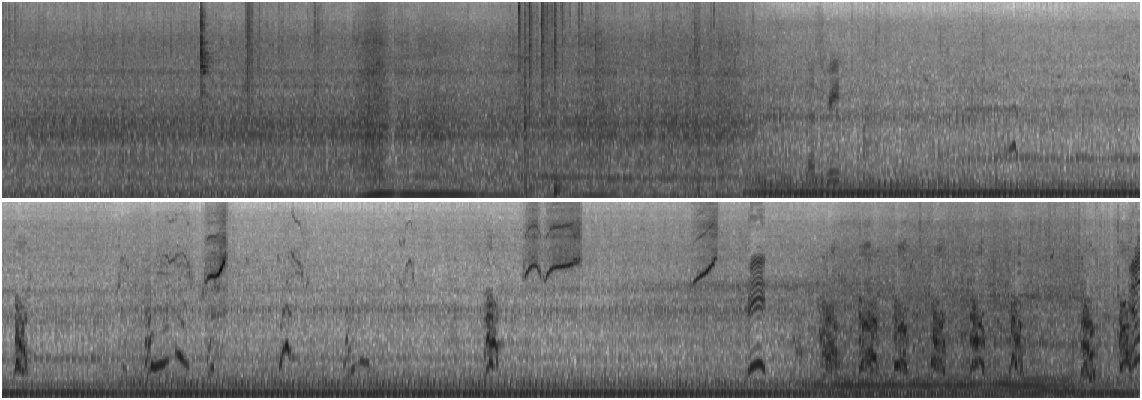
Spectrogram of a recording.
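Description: For the first ten seconds a tractor engine idles, with a couple of low thuds as hay bales are dropped into a bale feeder. Then a farm vehicle's engine runs steadily and louder as it follows the sheep, with sheepdogs barking in short bursts over it, several barks in quick succession near the end.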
